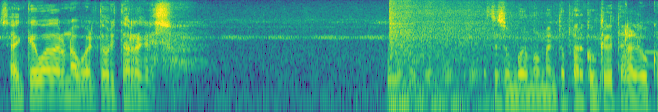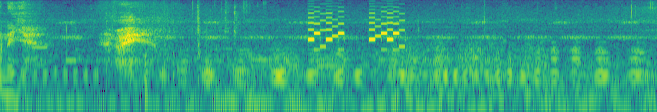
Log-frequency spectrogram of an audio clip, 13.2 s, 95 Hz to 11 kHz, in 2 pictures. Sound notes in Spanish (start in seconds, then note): 9.6 suena el celular; 10.2 sonido al marcar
